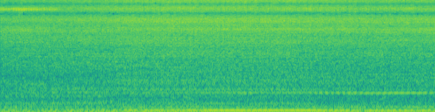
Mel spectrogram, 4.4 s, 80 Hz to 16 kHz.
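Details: BMW E30 with an LS3 V8 swap, started at the speedshop: a low V8 rumble that settles into a steady idle after a light blip, with even, clean pulses; the engine is running healthy.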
